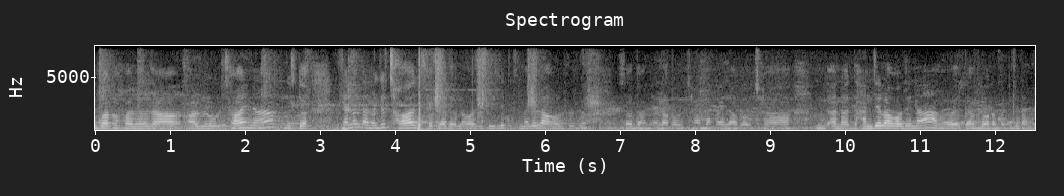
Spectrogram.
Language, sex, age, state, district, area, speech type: Nepali, female, 18-30, West Bengal, Alipurduar, rural, spontaneous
